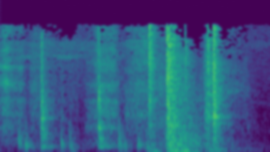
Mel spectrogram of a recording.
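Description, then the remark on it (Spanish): A door is handled with a few quick clicks and rattles, then swings and shuts with a couple of heavier thuds, moderately loud, with no talking, as a man removes the table barricading it and opens it to let another man in. “Abre la puerta, coge a Jesse del brazo y lo hace pasar.”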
